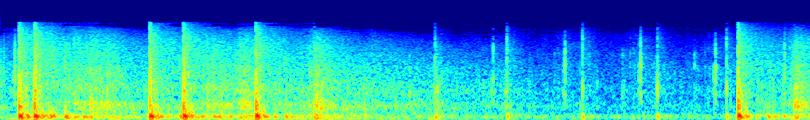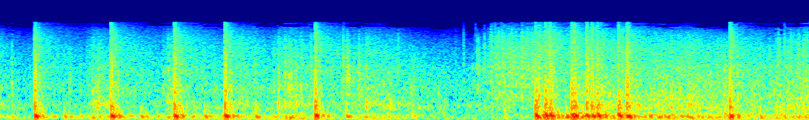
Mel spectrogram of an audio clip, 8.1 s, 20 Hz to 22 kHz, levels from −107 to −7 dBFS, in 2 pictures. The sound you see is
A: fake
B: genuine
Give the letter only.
A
